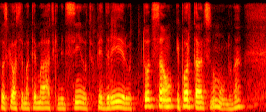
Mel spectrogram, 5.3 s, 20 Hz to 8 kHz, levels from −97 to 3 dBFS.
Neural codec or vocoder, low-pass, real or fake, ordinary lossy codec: none; 7.2 kHz; real; none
